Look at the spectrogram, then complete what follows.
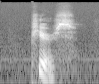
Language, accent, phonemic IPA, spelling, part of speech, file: English, US, /pɪɹs/, pierce, verb / noun, En-us-pierce.ogg
- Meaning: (verb) 1. To puncture; to break through 2. To create a hole in the skin for the purpose of inserting jewelry 3. to break or interrupt abruptly 4. To get to the heart or crux of (a matter)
